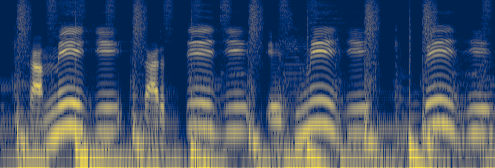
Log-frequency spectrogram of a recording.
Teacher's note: Tamén son sempre con E pechado os topónimos acabados en elle.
